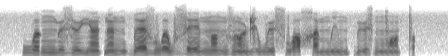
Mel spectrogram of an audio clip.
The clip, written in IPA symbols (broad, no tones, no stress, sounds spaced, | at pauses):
w ə ŋ͡m y z y j ɛ̃ ɗ ɛ̃ n ɡ͡b ɛ z w ə w z e n ɔ̃ n z õ ɖ i w y s w ɔ χ e m i m ɓ y z ŋ͡m ɔ̃ t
